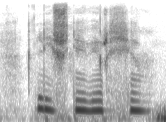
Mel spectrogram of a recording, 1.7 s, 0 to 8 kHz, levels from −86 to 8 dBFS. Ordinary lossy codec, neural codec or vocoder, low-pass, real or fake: Opus, 32 kbps; none; 7.2 kHz; real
